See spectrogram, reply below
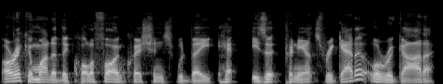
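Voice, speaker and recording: Male co-host, low voice, dry wisecracks, chuckles, dead dry sound. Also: fairly quick, fairly bright tone, no room sound. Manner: dry quips, chuckling asides. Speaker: podcast co-host. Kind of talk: casual chat.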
